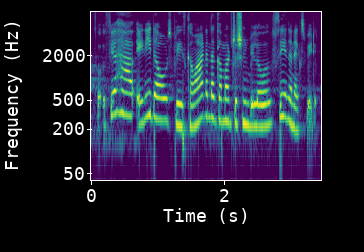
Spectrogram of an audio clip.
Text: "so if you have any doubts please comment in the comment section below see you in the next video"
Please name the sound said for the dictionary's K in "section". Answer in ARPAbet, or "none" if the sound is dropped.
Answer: none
